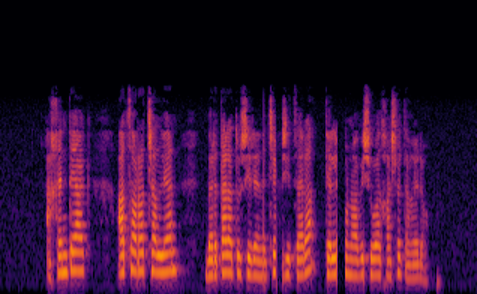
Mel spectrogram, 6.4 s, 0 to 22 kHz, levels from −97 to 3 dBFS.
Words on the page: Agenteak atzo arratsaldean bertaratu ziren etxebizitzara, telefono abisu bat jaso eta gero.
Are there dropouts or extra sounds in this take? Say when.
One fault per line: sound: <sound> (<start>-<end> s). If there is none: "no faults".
sound: dropout (3.7-3.8 s)
sound: dropout (4.5-4.6 s)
